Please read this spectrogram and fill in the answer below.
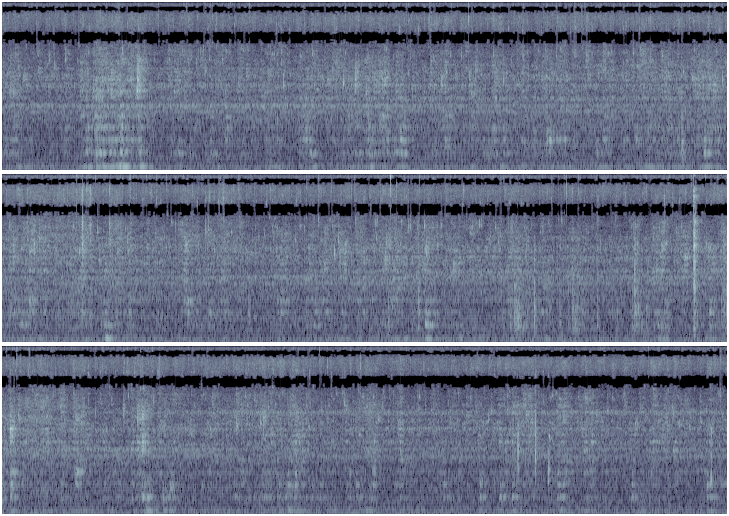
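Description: Reef aquarium water gurgling and bubbling steadily, with many small pops and splashes, over a faint low hum.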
